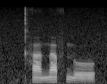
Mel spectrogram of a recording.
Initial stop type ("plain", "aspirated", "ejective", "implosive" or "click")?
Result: aspirated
